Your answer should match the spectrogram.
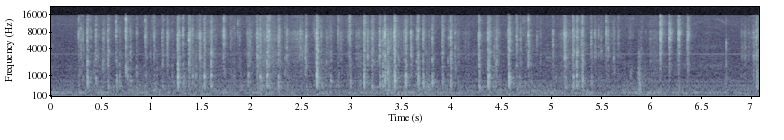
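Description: Someone types notes on a computer keyboard, producing many quick, light keystroke clicks in irregular bursts over a steady low hum, quiet throughout.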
